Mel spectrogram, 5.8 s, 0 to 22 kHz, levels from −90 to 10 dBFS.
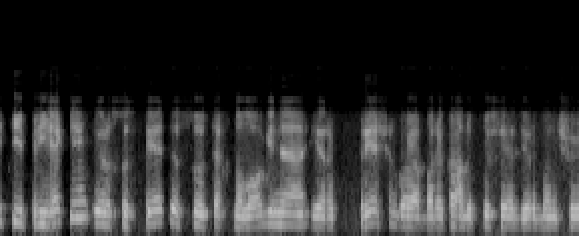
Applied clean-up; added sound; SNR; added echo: none; none; none; none.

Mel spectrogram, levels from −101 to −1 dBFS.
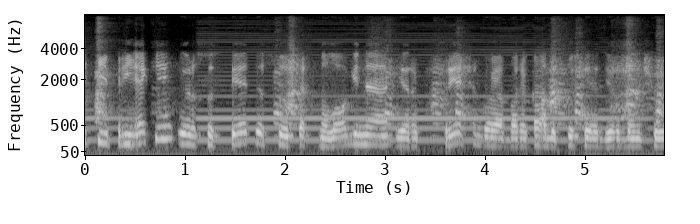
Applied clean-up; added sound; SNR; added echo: none; Bird vocalization, bird call, bird song + Wind instrument, woodwind instrument; 7 dB; none.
